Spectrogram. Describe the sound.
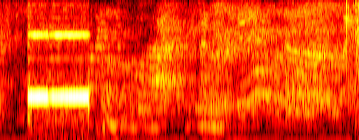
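A voicemail recording beep: one short, steady electronic tone, clear and loud, followed by faint low murmuring.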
